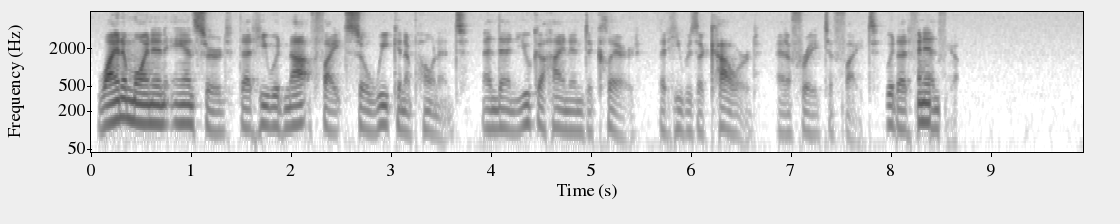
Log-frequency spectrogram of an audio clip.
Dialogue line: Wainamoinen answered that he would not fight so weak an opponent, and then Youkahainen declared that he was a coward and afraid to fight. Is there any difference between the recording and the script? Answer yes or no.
yes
